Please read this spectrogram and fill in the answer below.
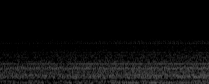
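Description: Quiet room tone: a faint, steady low hum and hiss.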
